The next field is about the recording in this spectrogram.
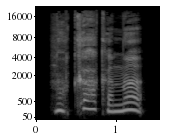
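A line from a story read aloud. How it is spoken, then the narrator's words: Crushed, despairing question. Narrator (Russian): убитым голосом спросила Синтия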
